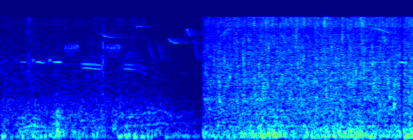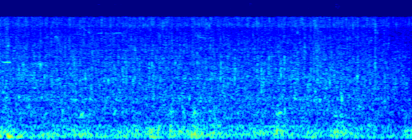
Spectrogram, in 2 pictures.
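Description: Water running steadily over rocks in a small garden stream, coming in suddenly about two seconds in after a quieter stretch of outdoor background.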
